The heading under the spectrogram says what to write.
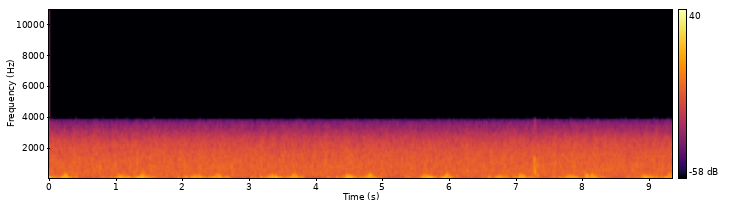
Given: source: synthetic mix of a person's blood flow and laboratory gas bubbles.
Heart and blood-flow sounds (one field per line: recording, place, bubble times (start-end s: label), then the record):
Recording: Doppler ultrasound of blood flow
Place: precordium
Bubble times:
7.22-7.37 s: bubbles
8.02-8.12 s: bubbles
From the record:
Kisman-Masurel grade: 113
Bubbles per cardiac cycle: 1 to 2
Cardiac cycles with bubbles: 1 to 10%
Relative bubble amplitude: loud (0.450 to 0.775)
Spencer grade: 1 (occasional bubble signal discernible with the cardiac motion signal, with majority of cardiac periods free of bubbles)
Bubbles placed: only in the low amplitude regions of the cardiac cycle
